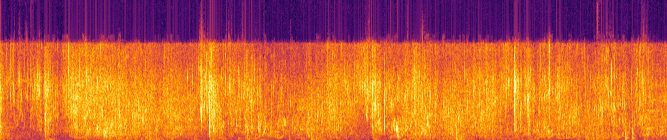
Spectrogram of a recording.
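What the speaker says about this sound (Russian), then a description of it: "Там менее сильное течение, и на веслах проходить этот участок." Oars splash and stroke through grassy river water in an uneven rhythm, with rustling and wind noise close to the microphone.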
